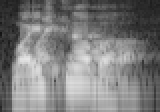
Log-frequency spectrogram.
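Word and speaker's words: वैष्णव: In Hindi, we write Vaishnava, but we pronounce it Vaishnav.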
